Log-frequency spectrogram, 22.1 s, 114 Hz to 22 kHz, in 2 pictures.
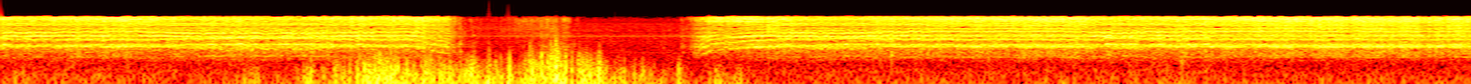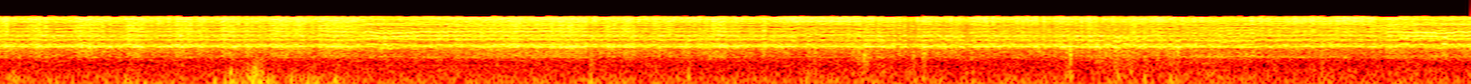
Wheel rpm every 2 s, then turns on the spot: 160, 100, 60, 160, 160, 160, 160, 160, 160, 160, 160.
none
